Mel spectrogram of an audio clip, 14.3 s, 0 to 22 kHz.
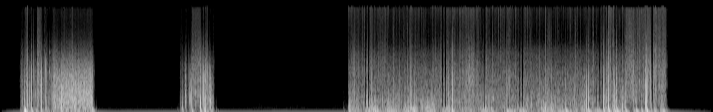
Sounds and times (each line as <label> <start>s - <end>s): needle rasping on vinyl 7.0s - 13.3s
